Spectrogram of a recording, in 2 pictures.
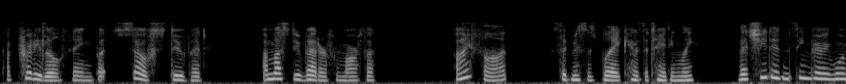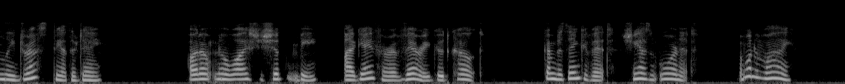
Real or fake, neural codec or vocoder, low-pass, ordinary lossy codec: fake; codec, 16 kHz in and 24 kHz out, 2.2 kbps, FireRedTTS-2 codec; 7.2 kHz; Opus, 24 kbps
